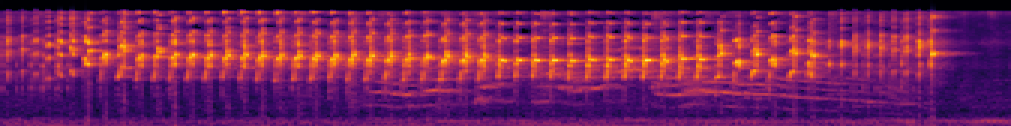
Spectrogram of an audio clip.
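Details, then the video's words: Long ngekek chatter of a fighter lovebird, played to train birds and provoke rivals into answering; a sustained stream of rapid, high, rattling notes lasting about six seconds, ending abruptly. "Suara lovebird ngetik sambung ngekek panjang, cepat direspon lawan"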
